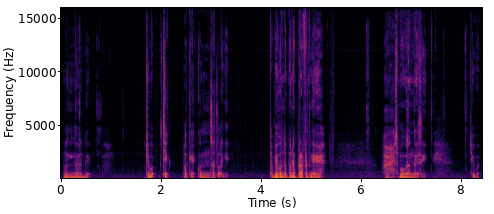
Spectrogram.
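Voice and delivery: soft, low self-talk; hushed muttering to oneself. Acted. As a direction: keep it very quiet while searching. Searching phone beside settled child. (bergumam pelan pada diri sendiri)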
